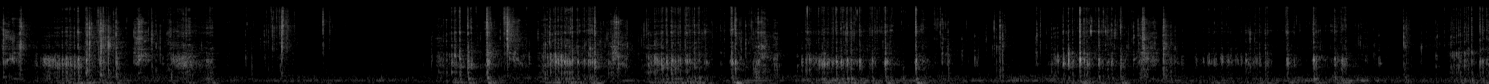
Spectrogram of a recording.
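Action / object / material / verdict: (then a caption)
scrape / bar of soap cut with a blade / soap / none. A solid oval green bar of dry soap, held in a hand with long pink nails, is shaved and carved with a utility knife blade into curls and flakes. Bright, crisp scraping and crunchy cutting strokes come in quick bursts, with a short quiet pause near the four-second mark.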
